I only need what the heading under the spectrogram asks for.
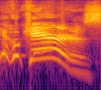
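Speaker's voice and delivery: high, loud, slow, carefree, dismissive. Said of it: "I'm like".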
